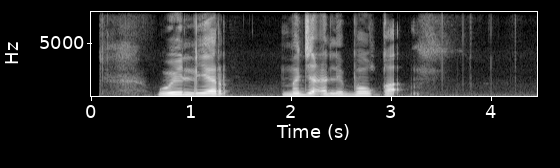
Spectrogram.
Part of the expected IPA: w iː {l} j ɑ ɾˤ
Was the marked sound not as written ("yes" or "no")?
no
